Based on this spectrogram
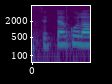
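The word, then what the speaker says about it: psittacula: कबूतर सिट कुला मतलब यहां पर पी साइलेंट है सि कोला में पी साइलेंट है सिटा कोला मतलब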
